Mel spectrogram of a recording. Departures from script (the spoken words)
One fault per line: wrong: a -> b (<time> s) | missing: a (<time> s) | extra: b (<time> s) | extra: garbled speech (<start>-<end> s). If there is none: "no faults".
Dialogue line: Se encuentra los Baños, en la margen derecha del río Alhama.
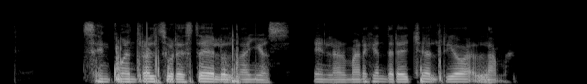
extra: al sureste de (1.5 s)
